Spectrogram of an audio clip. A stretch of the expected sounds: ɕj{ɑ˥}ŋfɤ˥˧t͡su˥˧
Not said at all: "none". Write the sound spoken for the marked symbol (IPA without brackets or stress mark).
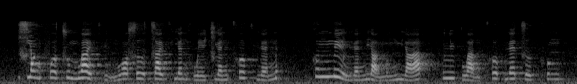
ɑ˥˧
